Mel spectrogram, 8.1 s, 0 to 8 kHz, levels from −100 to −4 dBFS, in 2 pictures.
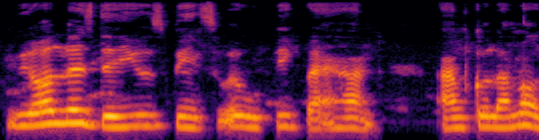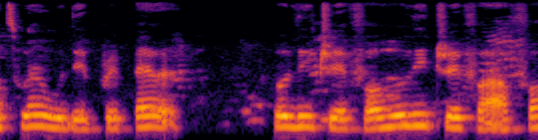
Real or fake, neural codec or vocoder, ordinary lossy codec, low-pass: real; none; none; none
